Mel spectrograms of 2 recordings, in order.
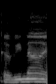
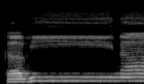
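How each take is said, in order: First: The vowel after 'kav' is short. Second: The vowel after 'kav' is long. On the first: The speaker calls it wrong. "கவினா இல்ல" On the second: The speaker calls it right. "இந்த வி வந்து நெடிலெழுத்து"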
